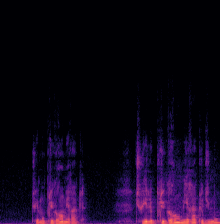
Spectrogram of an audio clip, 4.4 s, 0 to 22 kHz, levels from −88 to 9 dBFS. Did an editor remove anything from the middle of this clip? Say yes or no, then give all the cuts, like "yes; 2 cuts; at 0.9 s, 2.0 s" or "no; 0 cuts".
no; 0 cuts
